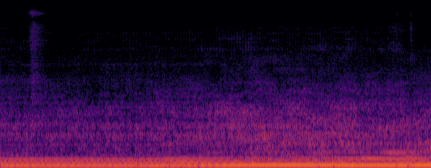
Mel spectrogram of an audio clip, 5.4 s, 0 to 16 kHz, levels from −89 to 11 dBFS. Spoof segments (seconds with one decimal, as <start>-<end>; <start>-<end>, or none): 1.7-5.4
